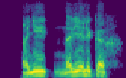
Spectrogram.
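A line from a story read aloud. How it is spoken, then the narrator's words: Shouted. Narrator (Russian): закричал Лэнс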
